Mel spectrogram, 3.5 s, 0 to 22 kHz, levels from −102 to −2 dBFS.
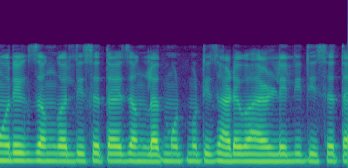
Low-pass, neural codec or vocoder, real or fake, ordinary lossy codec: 7.2 kHz; none; real; none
